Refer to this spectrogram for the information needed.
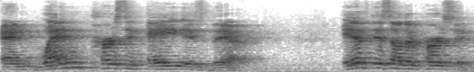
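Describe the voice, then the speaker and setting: Lively intonation over noticeable background noise, with audible room echo. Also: man. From Canada, Toronto. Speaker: psychology lecturer. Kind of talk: lecture. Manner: casual, conversational with fillers.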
